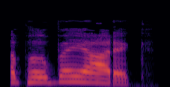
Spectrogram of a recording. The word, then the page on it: apobiotic: British English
